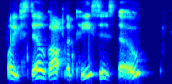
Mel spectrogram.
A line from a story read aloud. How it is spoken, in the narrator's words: he added brightly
